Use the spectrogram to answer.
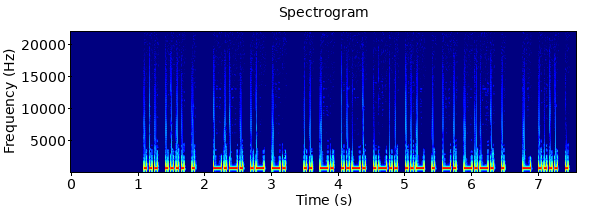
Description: Morse code, heard as a keyed tone, about 30 wpm, 700 Hz. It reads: SHE CAN INFLUENCE THE
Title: Sentences from Top 1100 Words 30wpm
